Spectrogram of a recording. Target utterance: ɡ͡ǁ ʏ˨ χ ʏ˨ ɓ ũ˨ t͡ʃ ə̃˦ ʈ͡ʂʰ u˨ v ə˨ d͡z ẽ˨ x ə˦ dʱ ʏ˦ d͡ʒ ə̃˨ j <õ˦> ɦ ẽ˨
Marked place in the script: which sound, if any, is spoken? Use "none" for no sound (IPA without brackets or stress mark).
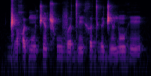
õ˦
